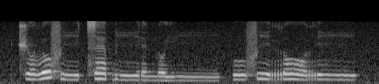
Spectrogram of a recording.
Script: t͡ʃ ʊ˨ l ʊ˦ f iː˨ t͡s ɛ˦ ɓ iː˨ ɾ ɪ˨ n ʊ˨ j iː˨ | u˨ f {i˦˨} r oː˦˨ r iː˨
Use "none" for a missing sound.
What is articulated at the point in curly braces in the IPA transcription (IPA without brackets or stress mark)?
i˦˨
